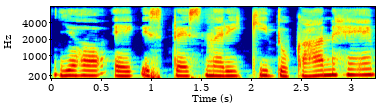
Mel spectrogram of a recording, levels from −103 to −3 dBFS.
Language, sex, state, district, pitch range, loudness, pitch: Hindi, female, Madhya Pradesh, Dhar, 185-215 Hz, -13 LUFS, 200 Hz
